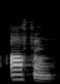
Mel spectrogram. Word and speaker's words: often: Often. Often. Yeah. I mean, it's Often. Hear it? I don't hear her saying the T.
